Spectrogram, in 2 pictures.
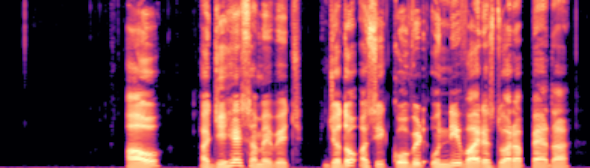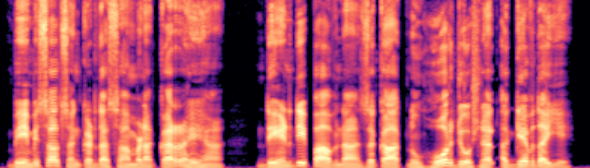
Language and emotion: Punjabi, neutral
